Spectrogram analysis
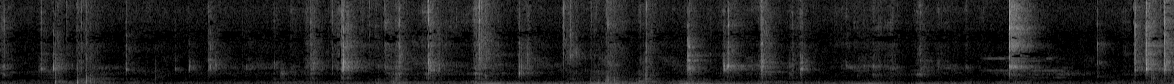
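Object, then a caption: Bar of soap scraped with a metal blade. A solid purple bar of dry, painted soap is held in the hand and scraped with a metal utility knife blade, with the shavings piling up beside it. Crisp, bright scraping clicks and short cuts come at an uneven pace over a quiet, low background rumble.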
